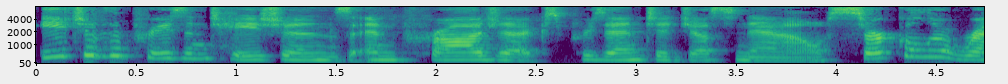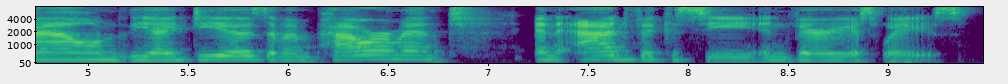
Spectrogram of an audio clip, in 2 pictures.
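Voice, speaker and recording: A woman's voice: mid-range voice, expressive, unhurried, pushed and bright. A woman moderating an online panel discussion. She lays out the next steps in an orderly way. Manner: organized, guiding the panel through the steps.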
